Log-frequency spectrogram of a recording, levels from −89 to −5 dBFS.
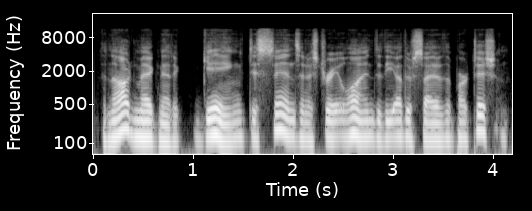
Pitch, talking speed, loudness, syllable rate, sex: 125 Hz, 230 wpm, -16 LUFS, 6.1 syllables/s, male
